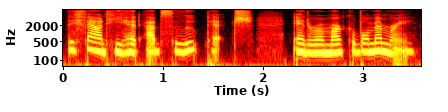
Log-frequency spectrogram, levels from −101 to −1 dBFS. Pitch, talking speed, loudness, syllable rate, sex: 215 Hz, 170 wpm, -22 LUFS, 6.8 syllables/s, female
